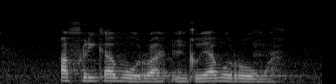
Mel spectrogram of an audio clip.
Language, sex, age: Tswana, male, 19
